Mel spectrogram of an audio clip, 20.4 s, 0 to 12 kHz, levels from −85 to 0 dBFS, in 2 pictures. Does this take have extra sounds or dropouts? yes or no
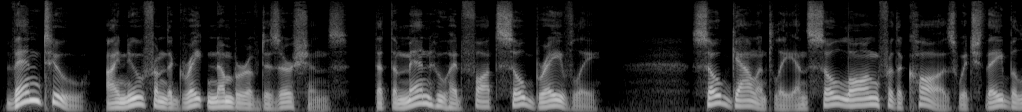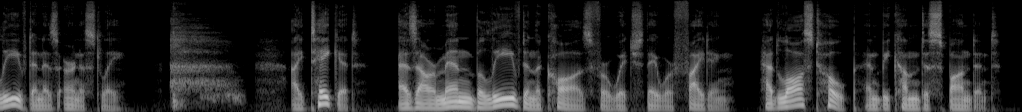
yes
